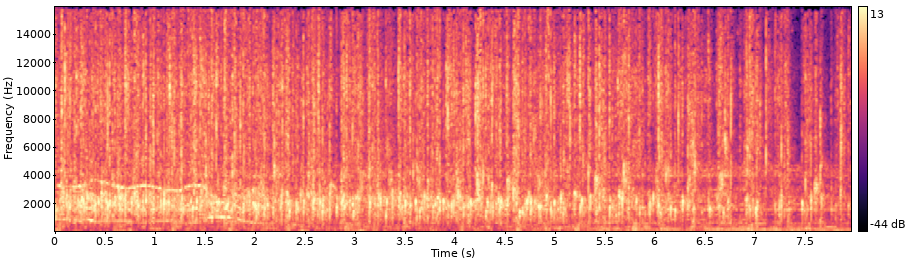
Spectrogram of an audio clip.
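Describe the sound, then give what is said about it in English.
Applause from a comedy club audience greets a comic coming to the stage: loud, continuous clapping with crowd voices mixed in, steady from start to end. “Please put your hands together for Steve Hernandez.”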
